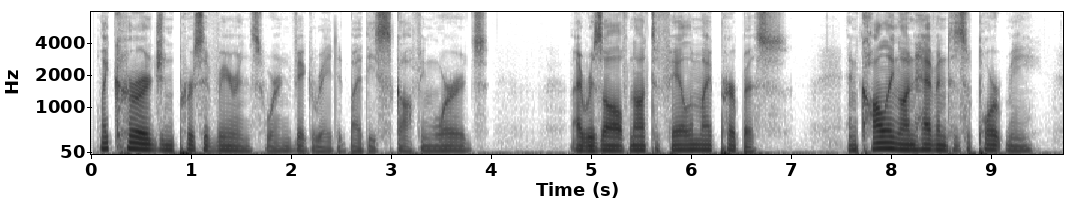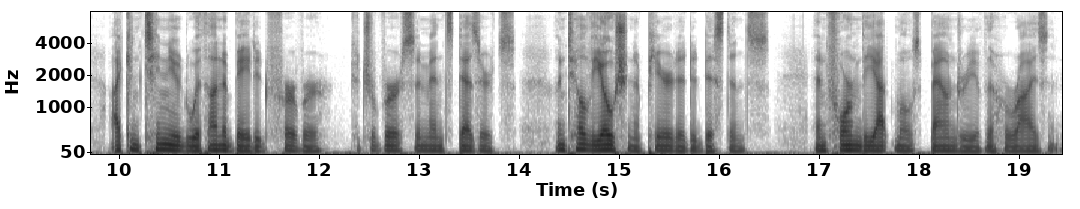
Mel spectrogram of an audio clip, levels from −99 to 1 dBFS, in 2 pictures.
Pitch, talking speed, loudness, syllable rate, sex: 90 Hz, 150 wpm, -22 LUFS, 5.6 syllables/s, male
